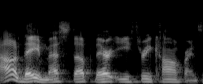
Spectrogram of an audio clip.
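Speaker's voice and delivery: plain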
